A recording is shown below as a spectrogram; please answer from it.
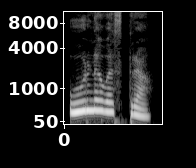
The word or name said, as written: ಊರ್ಣವಸ್ತ್ರ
